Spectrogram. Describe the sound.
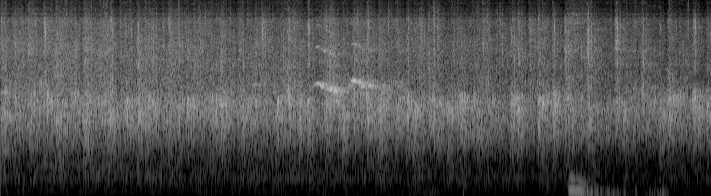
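Sustained applause from a crowd, a dense steady clatter of many hands clapping at even loudness throughout, with a brief voice or whoop rising near the end.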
